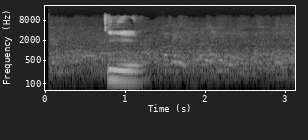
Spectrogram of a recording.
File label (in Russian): Гонконгский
